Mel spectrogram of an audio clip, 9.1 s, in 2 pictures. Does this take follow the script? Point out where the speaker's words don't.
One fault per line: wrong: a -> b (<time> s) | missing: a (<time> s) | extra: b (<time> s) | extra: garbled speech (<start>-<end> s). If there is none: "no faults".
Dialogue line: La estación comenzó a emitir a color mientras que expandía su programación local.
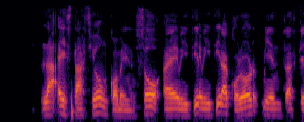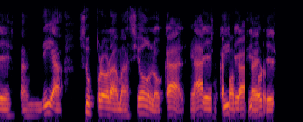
extra: emitir (3.0 s)
extra: garbled speech (7.4-8.7 s)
